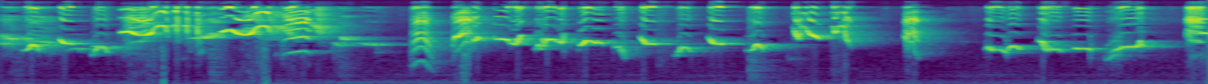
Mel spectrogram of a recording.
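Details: Oriental magpie-robin singing in the aggressive style used to train contest birds: a busy run of clear whistles, downslurred notes and trills, loud and continuous, breaking into short separated phrases near the end.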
